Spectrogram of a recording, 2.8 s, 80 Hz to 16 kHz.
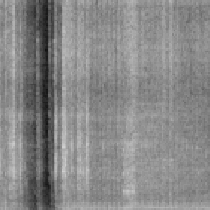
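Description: A two-stroke engine fitted with a Spitro 86 aluminium top end catches after a brief drop and then runs, a steady buzzing rattle close by.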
